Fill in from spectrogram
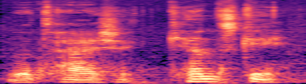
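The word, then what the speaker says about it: Nastassja Kinski: Denham Elliott plays her father, and the young nun, of course, is Natasha Kinski.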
